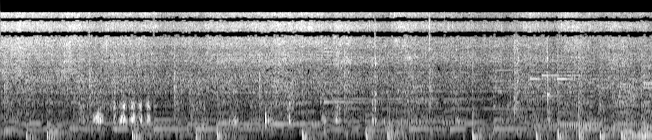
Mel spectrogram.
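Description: Chicken and carrot pieces sizzling in a hot pot as metal tongs stir and turn them, with the odd sharp click of the tongs against the pot. Soft background music with low held notes plays underneath.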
